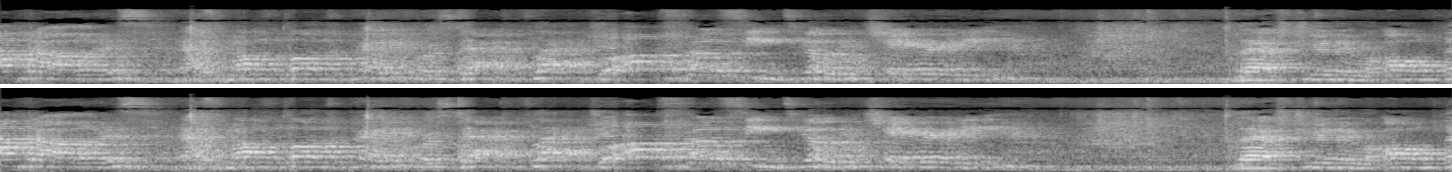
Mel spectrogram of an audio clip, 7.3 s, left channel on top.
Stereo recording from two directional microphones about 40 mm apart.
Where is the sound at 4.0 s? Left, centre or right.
Centre.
